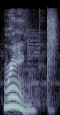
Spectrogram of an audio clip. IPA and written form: rɪŋ (Ring)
